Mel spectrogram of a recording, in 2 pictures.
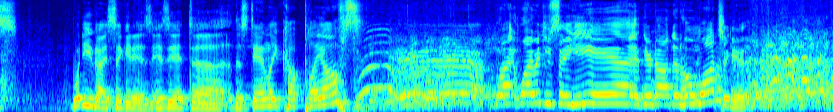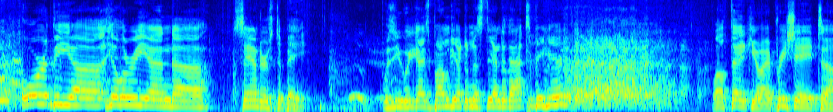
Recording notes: Live from the UCB Franklin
